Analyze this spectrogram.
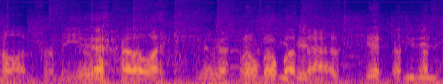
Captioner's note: laughing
